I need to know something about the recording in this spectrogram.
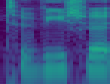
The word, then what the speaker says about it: Taversha: The name is spelled T as in Tom, A, V as in Victor, E-R, S as in Sam, H-A, Taversha. It's spelled Taversha.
